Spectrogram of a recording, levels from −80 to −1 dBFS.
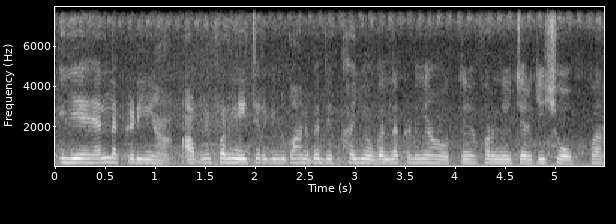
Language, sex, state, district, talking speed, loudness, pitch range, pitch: Hindi, female, Haryana, Jhajjar, 195 wpm, -16 LUFS, 185-200 Hz, 190 Hz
